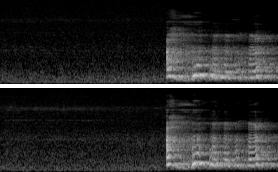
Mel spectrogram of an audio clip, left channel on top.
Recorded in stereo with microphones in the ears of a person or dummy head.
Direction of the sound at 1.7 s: 35° right (ahead or behind).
